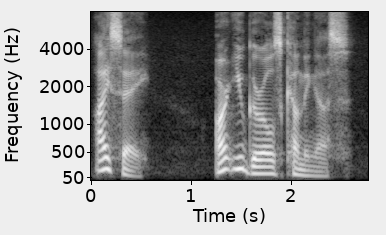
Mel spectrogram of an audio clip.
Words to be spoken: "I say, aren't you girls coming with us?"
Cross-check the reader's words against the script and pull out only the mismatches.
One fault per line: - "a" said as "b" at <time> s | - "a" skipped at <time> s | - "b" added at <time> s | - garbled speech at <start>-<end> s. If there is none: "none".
- "with" skipped at 2.2 s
